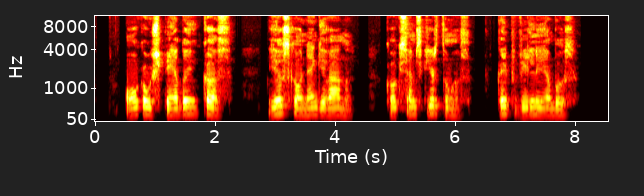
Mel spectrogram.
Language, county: Lithuanian, Panevėžys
